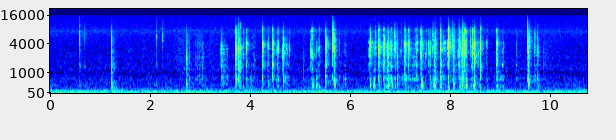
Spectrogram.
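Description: Typing on a computer keyboard: a few scattered keystrokes at first, then a quick run of keystrokes in the second half as a short message is typed.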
